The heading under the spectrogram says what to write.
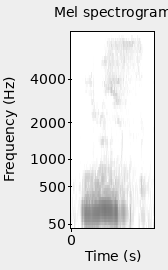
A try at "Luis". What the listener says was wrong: You have to enunciate the ooh.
